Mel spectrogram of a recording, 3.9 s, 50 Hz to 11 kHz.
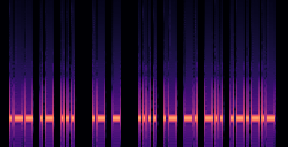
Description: Morse code, heard as a keyed tone, about 34 wpm, 700 Hz. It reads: WAS AT HAND.
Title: Sentences from Top 1300 Words 35wpm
